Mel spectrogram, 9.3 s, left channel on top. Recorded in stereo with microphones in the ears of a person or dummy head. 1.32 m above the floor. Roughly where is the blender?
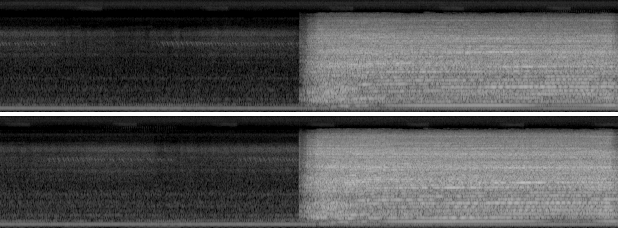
Right.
